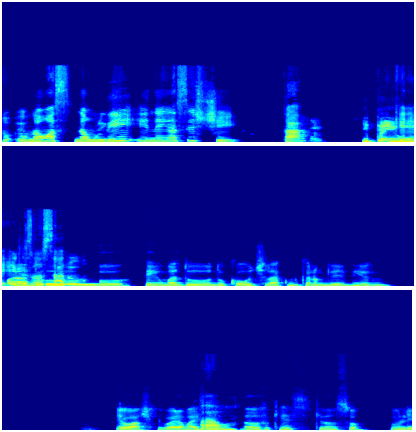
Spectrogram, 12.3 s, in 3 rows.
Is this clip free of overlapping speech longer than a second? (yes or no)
no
